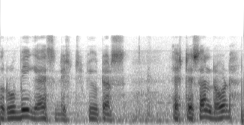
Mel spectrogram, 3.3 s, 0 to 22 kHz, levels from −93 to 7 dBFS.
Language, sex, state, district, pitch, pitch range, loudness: Hindi, male, Bihar, West Champaran, 140 Hz, 125-150 Hz, -16 LUFS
